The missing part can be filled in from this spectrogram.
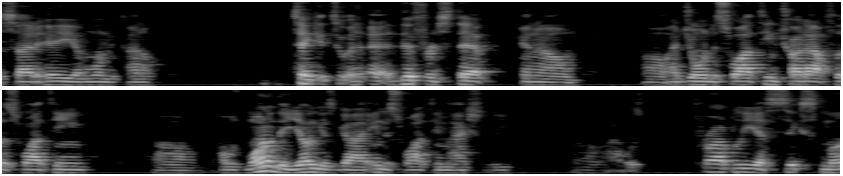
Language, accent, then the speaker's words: English; Colombia; now in United States; I grew up in Colombia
